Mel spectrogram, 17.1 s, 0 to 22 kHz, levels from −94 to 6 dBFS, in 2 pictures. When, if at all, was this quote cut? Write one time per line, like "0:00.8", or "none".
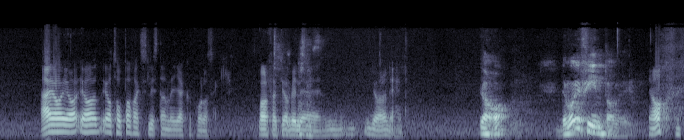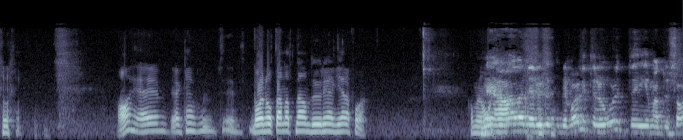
0:10.7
